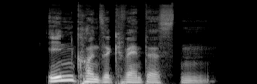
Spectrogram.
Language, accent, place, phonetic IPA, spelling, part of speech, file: German, Germany, Berlin, [ˈɪnkɔnzeˌkvɛntəstn̩], inkonsequentesten, adjective, De-inkonsequentesten.ogg
- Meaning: 1. superlative degree of inkonsequent 2. inflection of inkonsequent: strong genitive masculine/neuter singular superlative degree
